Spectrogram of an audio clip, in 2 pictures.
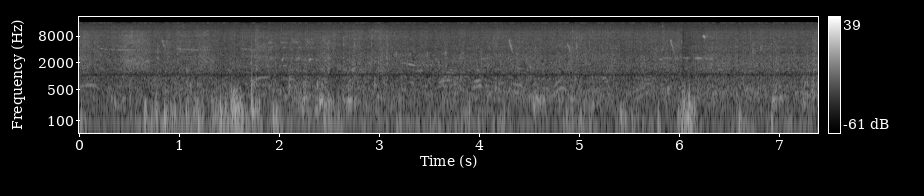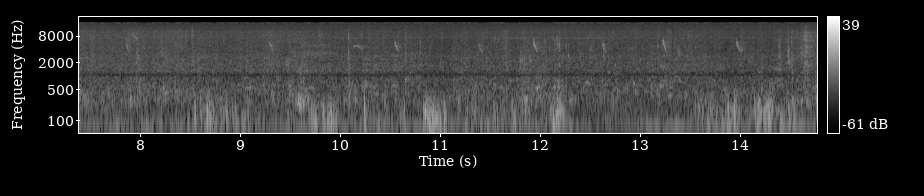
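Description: Wind buffeting a camcorder's microphone in uneven low gusts.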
